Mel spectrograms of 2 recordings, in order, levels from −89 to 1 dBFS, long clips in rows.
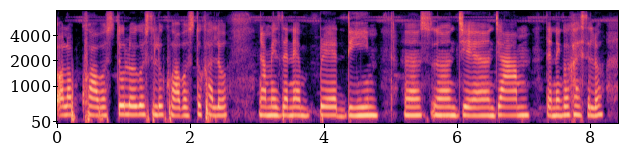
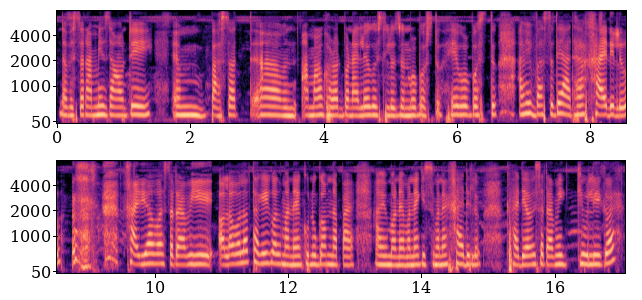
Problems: constant background noise, background conversations at intervals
